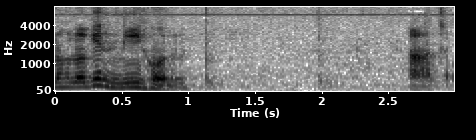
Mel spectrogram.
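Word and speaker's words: 日本: এই জাপানের অন্য আরেকটা নাম হলো গিয়ে, যদি আমরা লিখতে যাই তাহলে হবে হলো গিয়ে নিপ্পন, কিন্তু উচ্চারণ কি? উচ্চারণ হলো নিহন। উচ্চারণ কি? উচ্চারণ হলো গিয়ে নিহন। আচ্ছা, উচ্চারণ হলো গিয়ে নিহন।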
